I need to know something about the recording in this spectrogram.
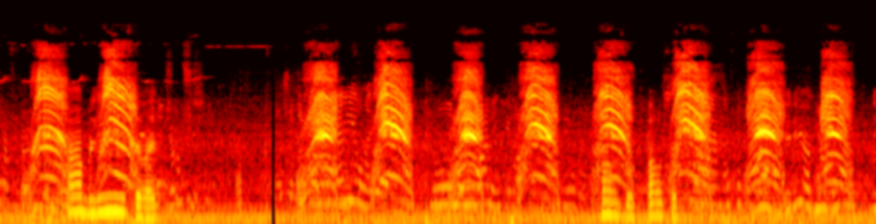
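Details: Abandoned tiger cubs, left by their mother, at a Crimean lion park in Belogorsk crying repeatedly: high, strained, arching mews roughly every second, about a dozen in a row, over low human voices.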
